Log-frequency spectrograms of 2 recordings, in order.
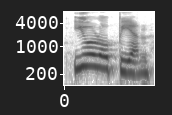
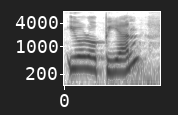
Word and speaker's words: European: So here is vowel but the pronunciation is like you, European.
